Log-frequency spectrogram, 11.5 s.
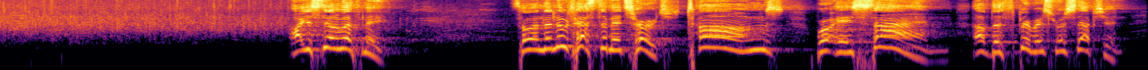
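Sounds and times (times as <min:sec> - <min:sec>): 
audience clapping: 0:00.0 - 0:04.3
speech: 0:02.9 - 0:04.0, 0:05.2 - 0:11.3.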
